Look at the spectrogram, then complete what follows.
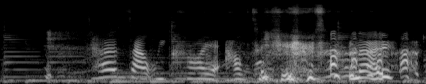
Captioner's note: laughs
